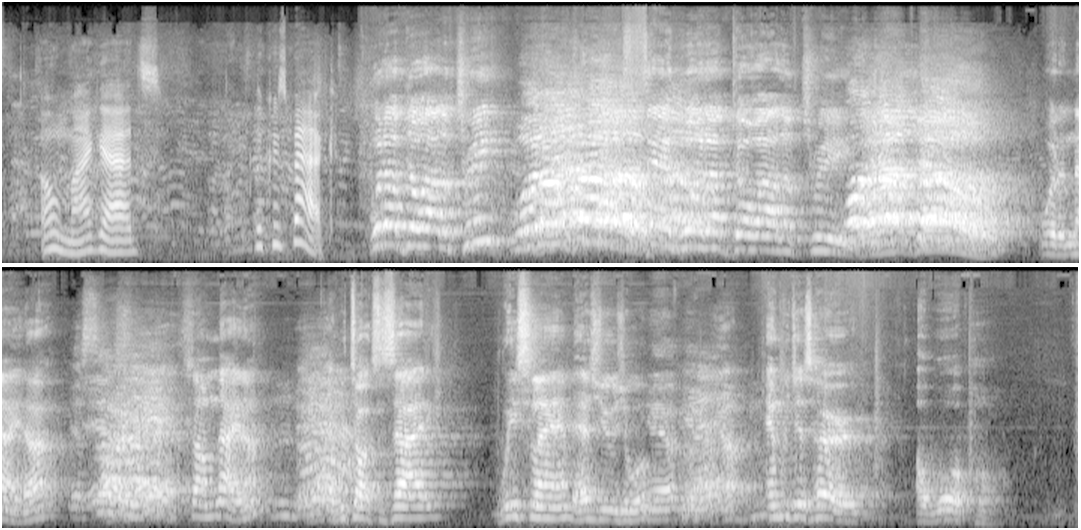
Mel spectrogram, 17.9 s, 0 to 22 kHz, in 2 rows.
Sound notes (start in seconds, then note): 4.2 crowd; 7.0 crowd; 14.6 crowd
